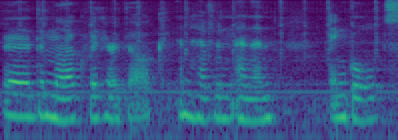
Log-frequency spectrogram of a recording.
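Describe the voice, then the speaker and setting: A young woman in her twenties with a slightly raspy just-woken voice and hiccups, chatting casually while showing gifts, recorded on a handheld camera. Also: on the low side, flat delivery, a little slow, warm tone, roomy sound, slight background noise. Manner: chatty, self-narrating while wrapping gifts. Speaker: vlogger. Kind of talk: casual vlog chat. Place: home kitchen and living room.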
